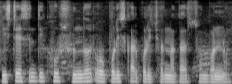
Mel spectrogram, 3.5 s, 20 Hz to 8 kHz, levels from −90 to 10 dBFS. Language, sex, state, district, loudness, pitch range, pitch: Bengali, male, West Bengal, Darjeeling, -17 LUFS, 110-135 Hz, 115 Hz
